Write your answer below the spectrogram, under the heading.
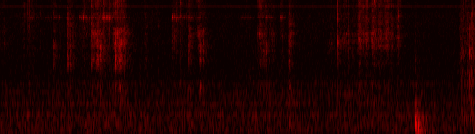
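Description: Faint crinkling of a small plastic bag and light ticks as dried orange peel is handled, in a few short spells, with a soft knock about four seconds in.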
